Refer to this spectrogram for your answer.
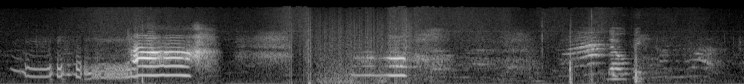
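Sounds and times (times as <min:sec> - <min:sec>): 
child imitating cat and lion sounds: 0:00.0 - 0:02.2, 0:03.5 - 0:04.2.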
